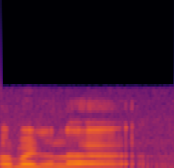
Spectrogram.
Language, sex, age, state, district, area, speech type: Tamil, male, 60+, Tamil Nadu, Mayiladuthurai, rural, spontaneous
